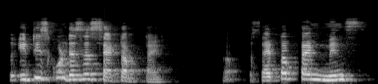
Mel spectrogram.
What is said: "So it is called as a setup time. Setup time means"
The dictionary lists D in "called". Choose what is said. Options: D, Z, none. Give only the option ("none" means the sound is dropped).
D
